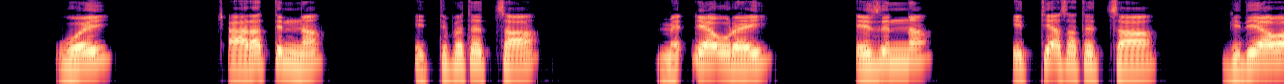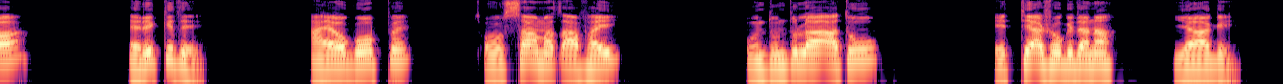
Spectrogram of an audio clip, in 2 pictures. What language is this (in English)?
Dawro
